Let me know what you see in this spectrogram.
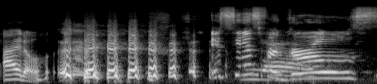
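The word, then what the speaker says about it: (G)I-DLE: Yeah, she like writes and Wait, okay, the G is silent? Yeah. Yeah, you didn't know that? No, that's so dumb. What? That's so. Yeah, it's Silent G Idol.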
